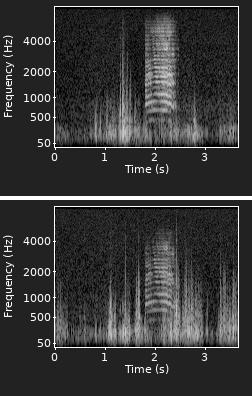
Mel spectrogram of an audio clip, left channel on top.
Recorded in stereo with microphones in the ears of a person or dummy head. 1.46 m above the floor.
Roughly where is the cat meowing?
Left.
